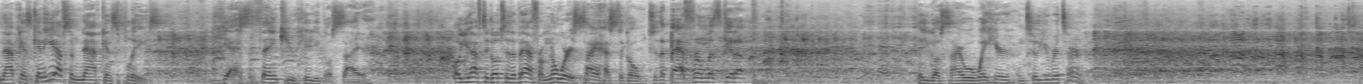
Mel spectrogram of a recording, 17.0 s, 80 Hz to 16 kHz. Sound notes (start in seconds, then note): 9.6 audience laughing; 13.2 audience laughing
